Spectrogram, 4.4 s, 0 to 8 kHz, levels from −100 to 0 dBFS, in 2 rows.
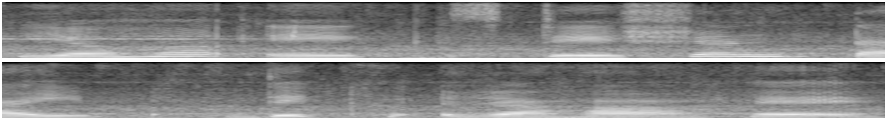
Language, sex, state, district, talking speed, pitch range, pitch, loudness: Hindi, female, Madhya Pradesh, Dhar, 95 wpm, 185-225 Hz, 200 Hz, -15 LUFS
